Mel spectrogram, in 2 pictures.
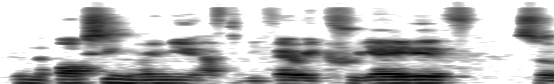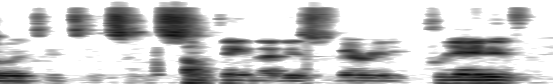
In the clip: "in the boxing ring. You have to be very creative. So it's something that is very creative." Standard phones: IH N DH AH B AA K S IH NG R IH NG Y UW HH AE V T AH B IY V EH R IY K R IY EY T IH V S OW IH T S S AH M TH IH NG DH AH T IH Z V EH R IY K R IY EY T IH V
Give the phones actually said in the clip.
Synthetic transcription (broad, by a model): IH N DH AH B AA K S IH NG R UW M Y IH HH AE F T AH B IY V EH R IY K R IY EY T IH V S OW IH T S S AH M TH IH NG DH AH T IH Z V EH R IY K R IY EY T IH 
